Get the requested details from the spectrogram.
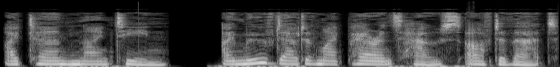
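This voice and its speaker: A woman teaching English grammar, reading example sentences slowly and clearly in a scripted lesson. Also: on the low side, a little mellow, dry recording, studio quality. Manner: slow, clear, deliberate reading.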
